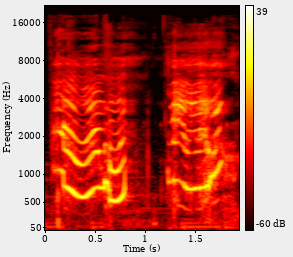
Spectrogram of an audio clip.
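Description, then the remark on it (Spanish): A person's voice imitates a spider monkey call, mocking how mimes' WhatsApp voice messages sound, with two loud, high-pitched wavering squeals, each lasting just under a second, separated by a brief pause. “Esos mimos que suenan, que, suenan como, como, como un mono araña, weón.”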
